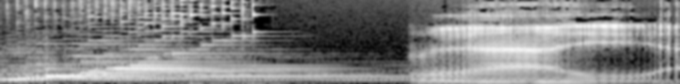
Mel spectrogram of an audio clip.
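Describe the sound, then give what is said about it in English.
A loud electronic sound effect, triggered by clicking a button: a buzzy, warbling tone that rises then fades, followed by a harsher gurgling, croak-like burst, with no voices. “I clicked a button, and the next thing you know, did you just roll over and like croak?”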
